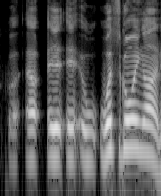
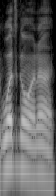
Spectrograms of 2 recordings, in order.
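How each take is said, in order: First: Loud, stammering exasperation; hammed-up, stuttering loud question; mock impatient demand. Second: Said in the usual way. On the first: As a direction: imitate a flustered caller raising his voice. Exaggerated retold impatient caller.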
